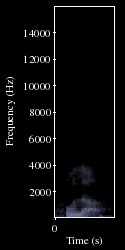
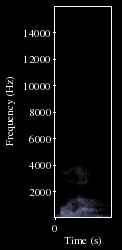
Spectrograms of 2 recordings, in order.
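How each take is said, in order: First: The initial H is pronounced aloud. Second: The initial H is silent. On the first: The speaker calls it wrong. "You don't say hola" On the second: The speaker calls it right. "The initial H is silent"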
